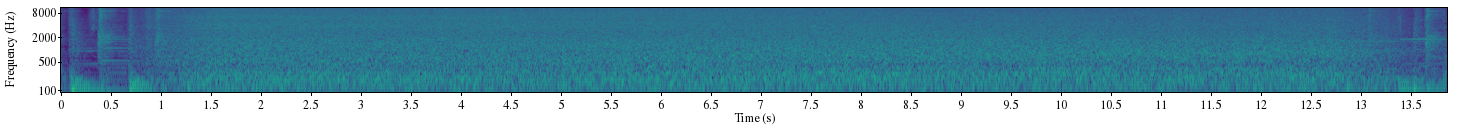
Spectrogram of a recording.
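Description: Fast-flowing mountain creek rushing steadily over rocks.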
